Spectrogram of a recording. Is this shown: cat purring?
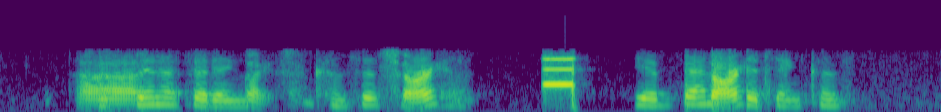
no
